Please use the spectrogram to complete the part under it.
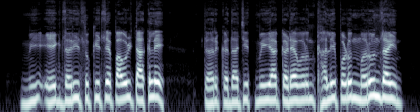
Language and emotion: Marathi, fearful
